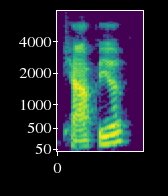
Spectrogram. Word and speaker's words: Capheus: Did I say his name right? Then because that was why I was questioning. Cappius. – Yes. Yeah, C A P H E U S. Cappius. – C H P H. – C C A. – C A P H. – P H E U S. – E U S. So Cappius.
